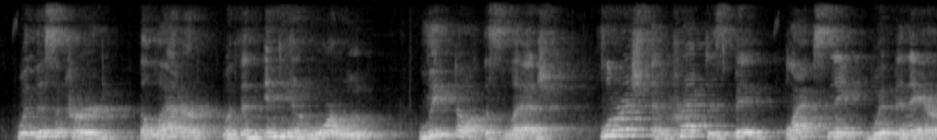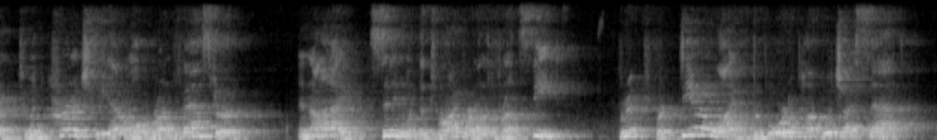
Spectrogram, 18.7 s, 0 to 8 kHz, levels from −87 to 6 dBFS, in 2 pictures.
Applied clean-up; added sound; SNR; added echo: neural separator model SepFormer DNS4.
